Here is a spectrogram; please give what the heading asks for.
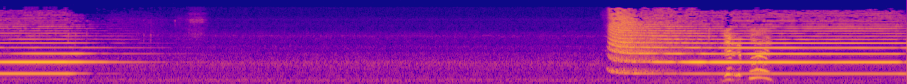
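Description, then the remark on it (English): A loud, brassy air horn blares twice: a short blast that fades out at the start, then after a quiet gap a long, sustained honk that holds to the end, with a faint voice underneath. “Let me see if I can get my air horn to play.”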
